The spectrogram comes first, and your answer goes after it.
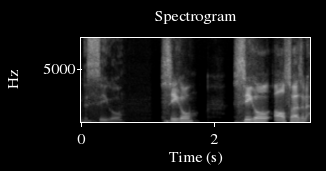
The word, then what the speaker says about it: Sigle: Is it Sigle? Saigel their fifth rounder. is Seagull.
